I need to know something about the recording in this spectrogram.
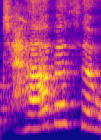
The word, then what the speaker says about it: Tabitha: read that oh well tabitha was the way you say her name in the aramaic language that they talked back then if you were going to say the same name in greek it would be dorkas both tabitha and dorcas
